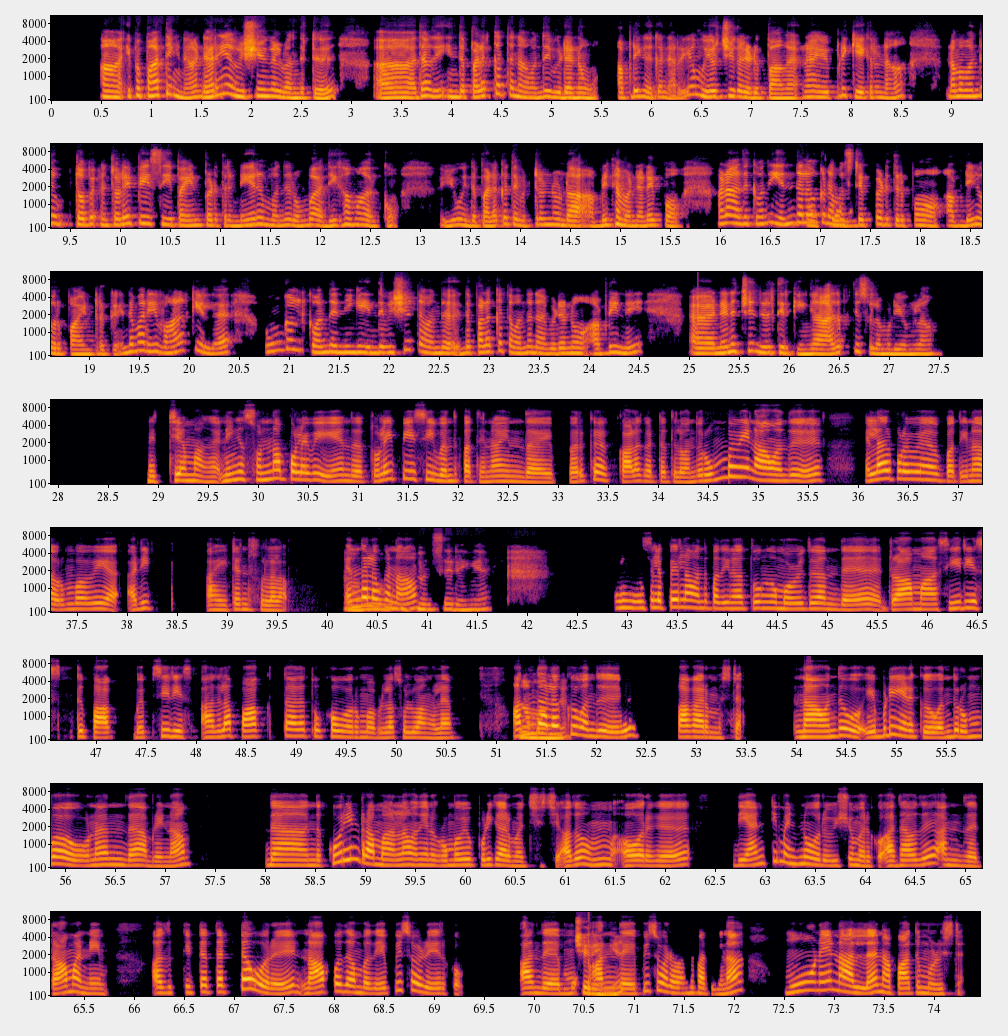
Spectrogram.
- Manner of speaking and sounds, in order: snort; in English: "அடிக்ட்"; snort; other background noise
- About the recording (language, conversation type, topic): Tamil, podcast, விட வேண்டிய பழக்கத்தை எப்படி நிறுத்தினீர்கள்?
